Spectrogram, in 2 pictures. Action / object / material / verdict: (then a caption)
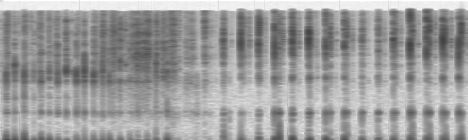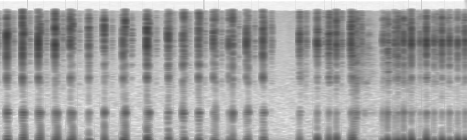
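tap / small wooden square tube box / wood / none. A small, hollow, open-ended, pale wooden square tube, empty and held above the mic, is tapped rapidly with fingertips. It gives quick, dry, hollow knocks with a deep boomy low end and almost no ring. The taps come in fast flurries at the start and end, with steadier evenly spaced taps in the middle.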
